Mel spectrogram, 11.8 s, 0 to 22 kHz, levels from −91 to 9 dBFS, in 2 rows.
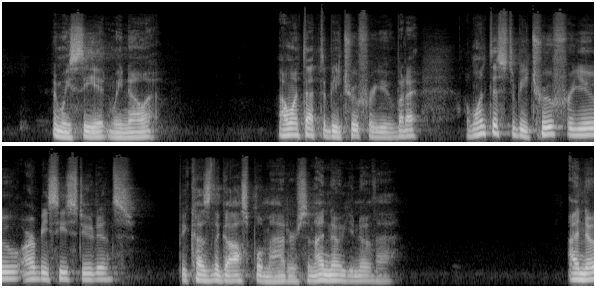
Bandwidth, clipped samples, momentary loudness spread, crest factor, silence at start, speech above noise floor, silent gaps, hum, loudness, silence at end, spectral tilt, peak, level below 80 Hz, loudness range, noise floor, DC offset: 17 kHz; under 0.1%; 9 LU; 18 dB; 0.5 s; 54 dB; none; none; -19 LUFS; 0 s; -6 dB/octave; -2 dBFS; -58 dBFS; 2 LU; -72 dBFS; under 0.1%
